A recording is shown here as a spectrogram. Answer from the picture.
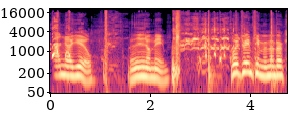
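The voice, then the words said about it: Imitates another person's voice. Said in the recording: “it's the best fucking Soul impression”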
